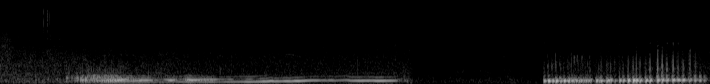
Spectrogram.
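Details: Intense hunger stomach rumbling (borborygmi): a long, wavering gurgling growl, a pause, then bubbly rumbling; a normal sound.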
